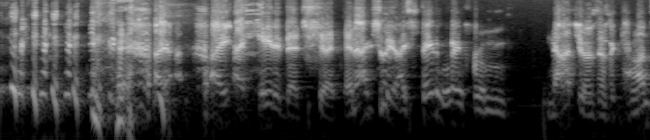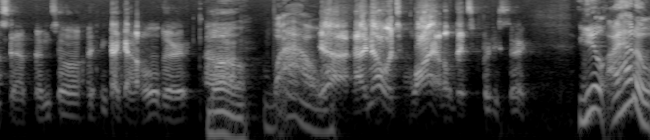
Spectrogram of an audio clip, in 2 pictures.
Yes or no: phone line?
yes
